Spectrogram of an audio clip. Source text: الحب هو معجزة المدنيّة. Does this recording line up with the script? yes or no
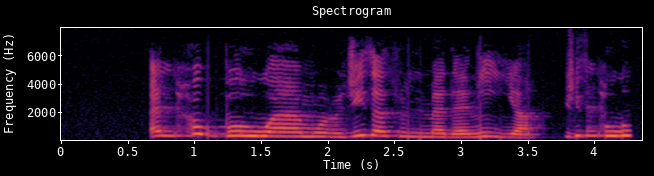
no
